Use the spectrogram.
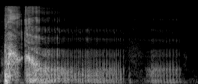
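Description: A mean dog snarls and growls aggressively, a sharp opening burst followed by a sustained rumbling growl that briefly pauses and then resumes before fading out.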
